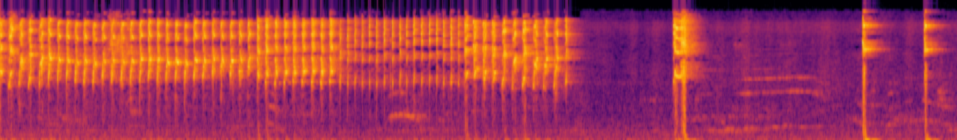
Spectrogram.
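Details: Lovebird giving a fine ngekek chatter, used to prompt lazy lovebirds to sing: about seven seconds of rapid, harsh, high chirps in an unbroken run, then near silence broken by a few isolated sharp notes.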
